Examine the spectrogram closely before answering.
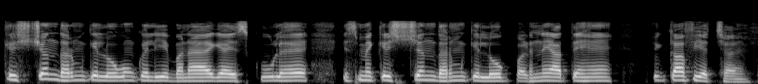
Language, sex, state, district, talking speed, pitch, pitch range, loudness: Hindi, male, Uttar Pradesh, Etah, 175 wpm, 175 Hz, 165-190 Hz, -16 LUFS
